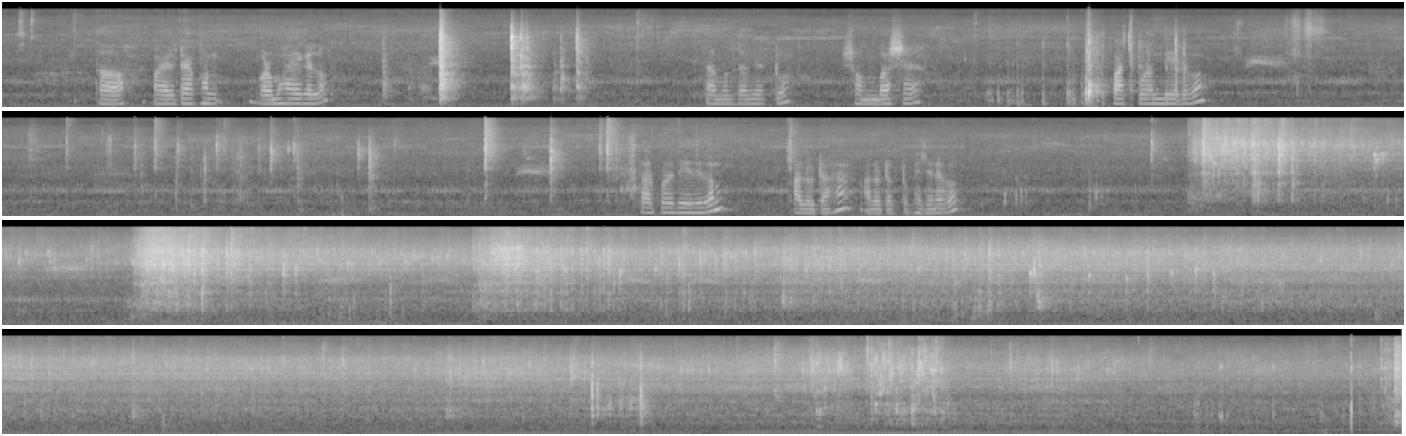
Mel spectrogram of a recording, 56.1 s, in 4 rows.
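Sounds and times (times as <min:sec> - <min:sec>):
oil crackles: 0:14.6 - 0:18.0, 0:25.5 - 0:48.8, 0:49.7 - 0:56.0
oil sizzling in a pan: 0:25.4 - 0:56.0.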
